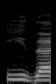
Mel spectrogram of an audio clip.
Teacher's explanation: इसे 2 काउंट के लिए आवाज़ ऊपर जाएगी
